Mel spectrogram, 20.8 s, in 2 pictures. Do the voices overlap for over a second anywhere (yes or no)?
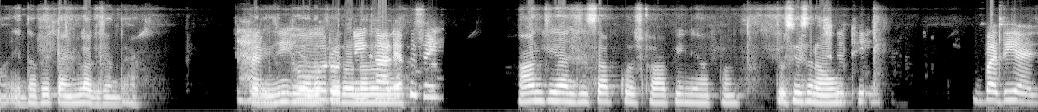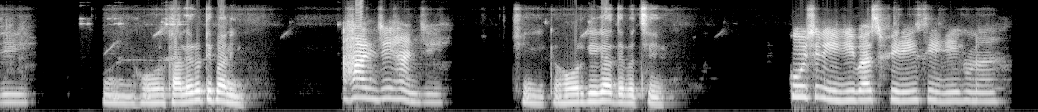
yes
